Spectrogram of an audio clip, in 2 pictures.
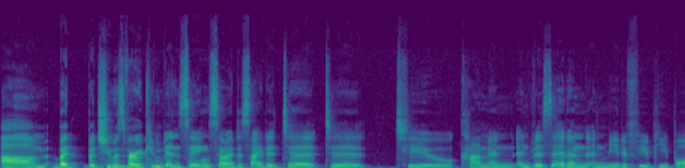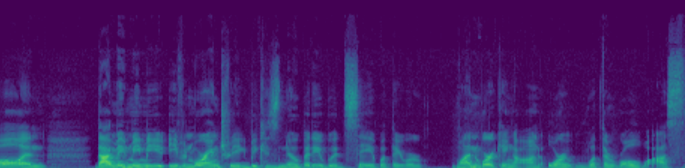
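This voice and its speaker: A woman with a Swedish accent speaks at a moderate pace with a fairly low pitch and lively intonation. The recording is very clean, with a silent background. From Sweden. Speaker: industrial designer. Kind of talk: podcast interview.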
